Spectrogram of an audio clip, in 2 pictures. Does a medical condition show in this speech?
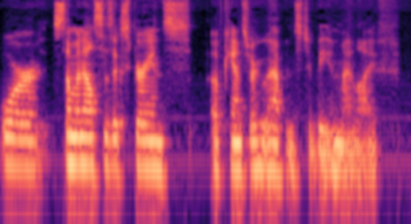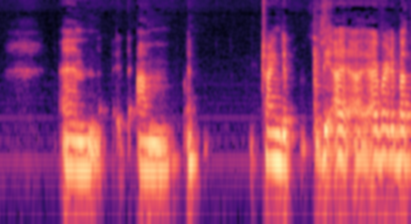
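Yes: stutter; terrible stutter since childhood, struggled to be understood, no stuttering when singing from high school; stutter lingers occasionally; loud voice; here repeated sounds.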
